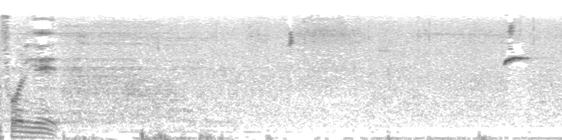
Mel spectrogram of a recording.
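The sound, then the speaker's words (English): Bird calls, faint: a few quick rising chirps at the start and one sharp whistled note near the end, over quiet background noise with soft low thumps between them. “What's that? It's the bird?”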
